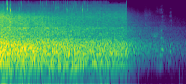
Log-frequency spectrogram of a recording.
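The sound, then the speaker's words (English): A loud, dense jet engine roar fills the first two and a half seconds, then cuts off abruptly, leaving only a faint fading tail behind. “She jet out of here.”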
